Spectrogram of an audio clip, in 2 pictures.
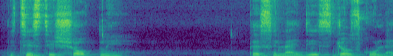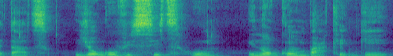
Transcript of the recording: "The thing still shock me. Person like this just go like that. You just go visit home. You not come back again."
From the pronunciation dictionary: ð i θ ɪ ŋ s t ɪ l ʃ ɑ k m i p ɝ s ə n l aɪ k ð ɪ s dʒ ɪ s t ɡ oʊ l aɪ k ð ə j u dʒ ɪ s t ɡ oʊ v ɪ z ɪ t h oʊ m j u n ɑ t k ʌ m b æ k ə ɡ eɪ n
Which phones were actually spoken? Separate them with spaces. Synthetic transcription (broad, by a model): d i t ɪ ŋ s t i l ʃ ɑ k m i p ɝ s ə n l aɪ k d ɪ s dʒ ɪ s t ɡ oʊ l aɪ k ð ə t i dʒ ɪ ɡ oʊ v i s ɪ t h oʊ m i n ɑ k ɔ m b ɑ k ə ɡ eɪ n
